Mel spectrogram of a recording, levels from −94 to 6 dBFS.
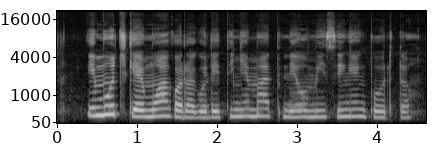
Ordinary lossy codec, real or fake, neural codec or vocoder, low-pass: none; fake; vocoder, 44.1 kHz, 128 mel bands, Pupu-Vocoder; none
